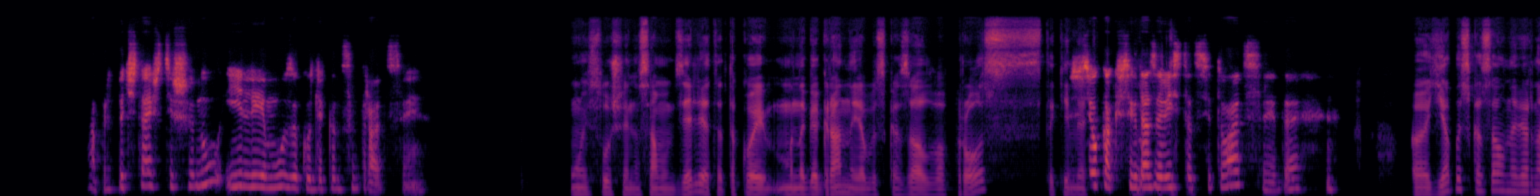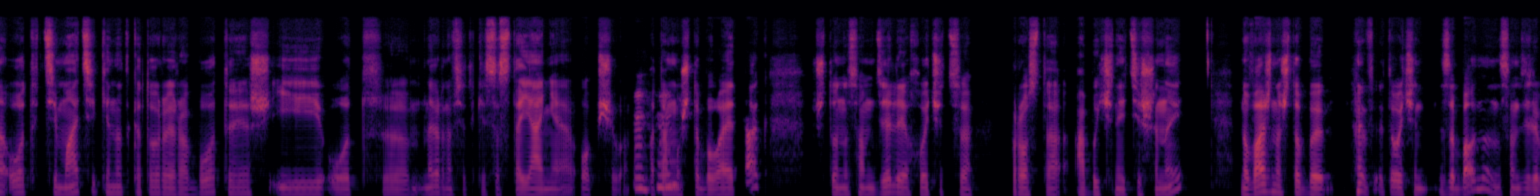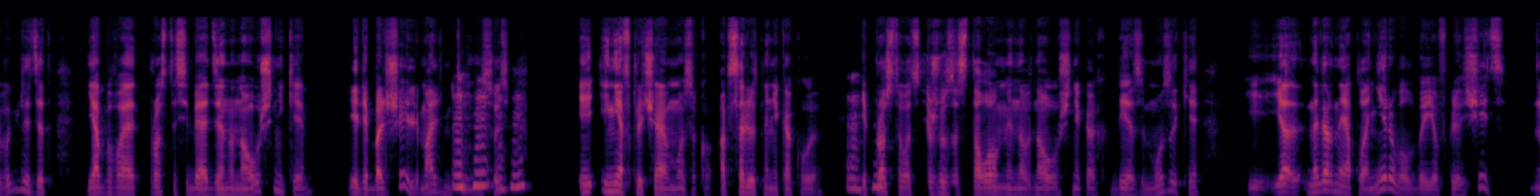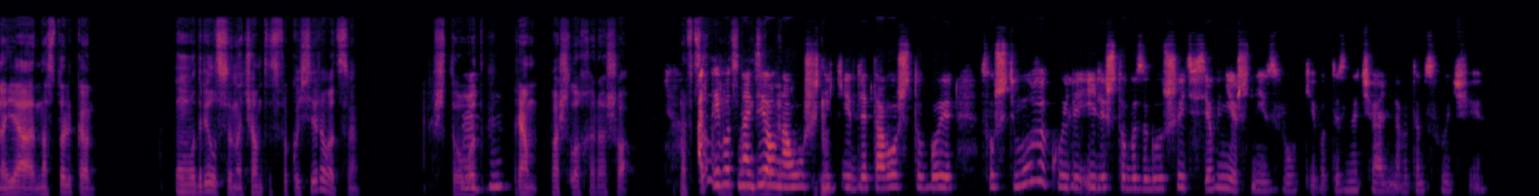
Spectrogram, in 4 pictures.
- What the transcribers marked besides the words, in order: tapping; unintelligible speech; chuckle; chuckle; other background noise
- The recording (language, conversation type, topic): Russian, podcast, Предпочитаешь тишину или музыку, чтобы лучше сосредоточиться?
